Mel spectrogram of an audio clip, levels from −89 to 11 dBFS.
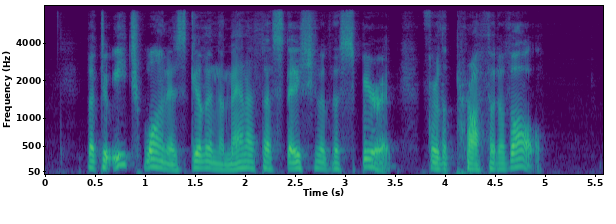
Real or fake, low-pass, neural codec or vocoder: fake; 7.2 kHz; codec, 44.1 kHz, 2.6 kbps, SNAC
